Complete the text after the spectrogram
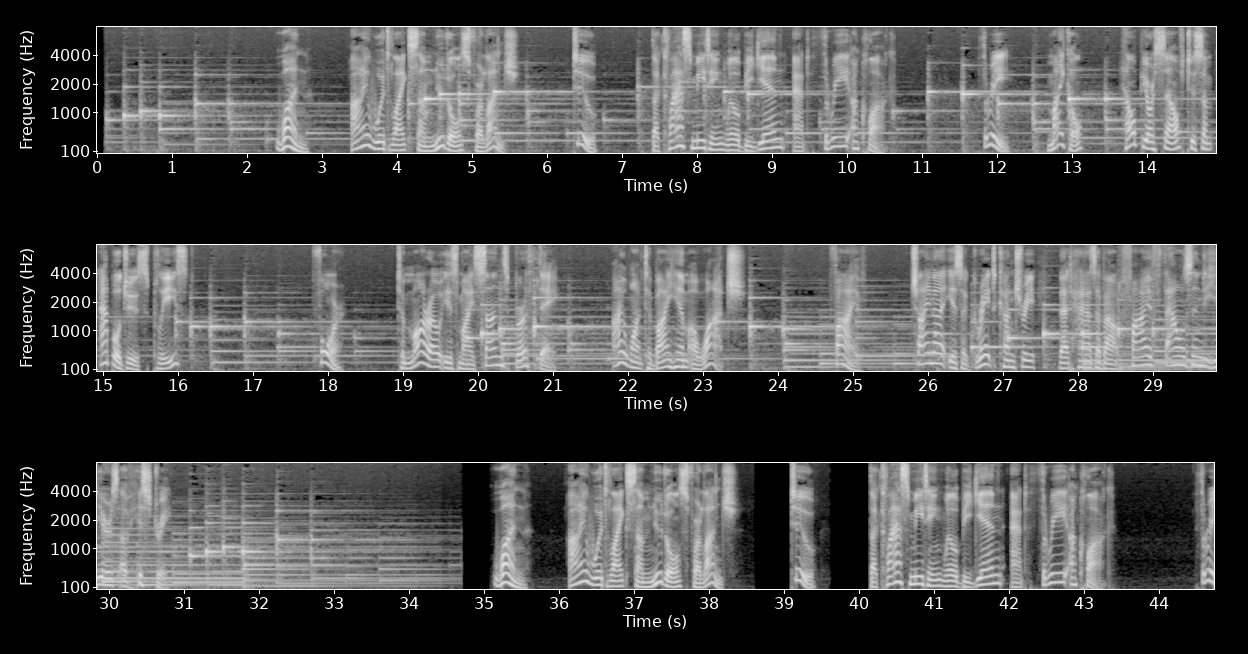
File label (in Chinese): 外籍英男, 年轻, 课件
